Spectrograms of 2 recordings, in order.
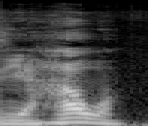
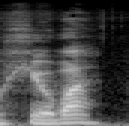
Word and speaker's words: Yahweh: Su nombre verdadero es Yahweh, no Jehová. Yahweh es como se pronuncia su nombre en el hebreo antiguo, nuestro idioma original, siendo los israelitas.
